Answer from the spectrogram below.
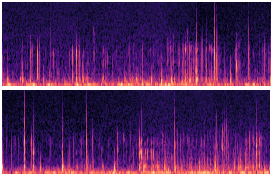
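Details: Compilation of loud stomach growling (borborygmi): continuous gurgling and rumbling with bubbly pops throughout.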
